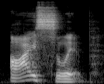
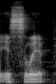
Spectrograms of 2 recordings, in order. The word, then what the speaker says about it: Islip: how to pronounce that I would have said his slip right cuz let's pronounce like Island islip don't blame us though it's named after town in England so yeah they'll do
